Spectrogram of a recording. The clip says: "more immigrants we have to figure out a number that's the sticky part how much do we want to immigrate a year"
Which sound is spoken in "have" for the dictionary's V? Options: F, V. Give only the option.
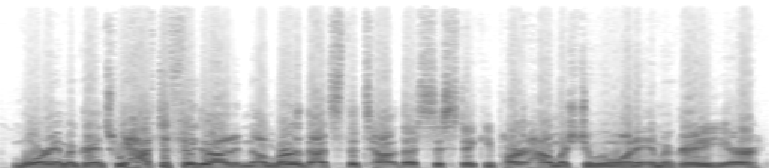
F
